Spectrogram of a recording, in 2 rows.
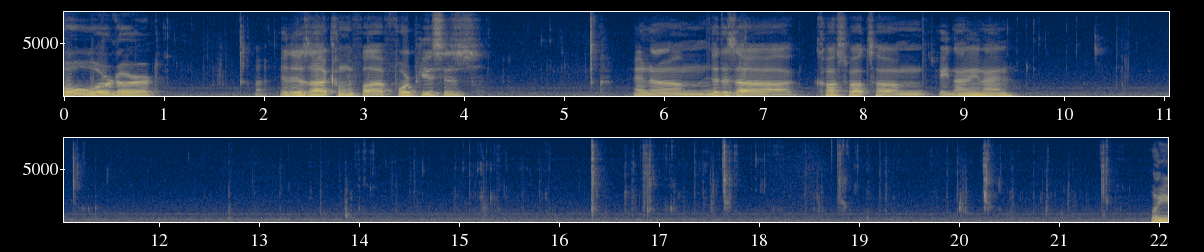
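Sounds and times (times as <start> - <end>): steady low hum: 0.0 - 22.0
person chewing: 0.9 - 2.2, 4.2 - 5.5, 9.6 - 11.6, 12.3 - 21.8
small crunches and clicks: 9.5 - 11.6, 12.6 - 21.7.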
